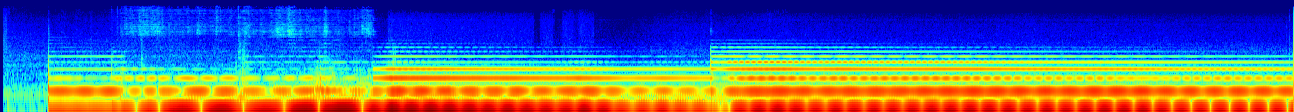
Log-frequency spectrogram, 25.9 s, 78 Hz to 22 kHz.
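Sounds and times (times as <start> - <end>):
therapeutic singing bowl tuned to A sharp: 1.0 - 25.8.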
